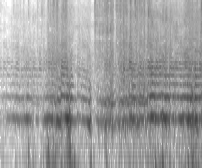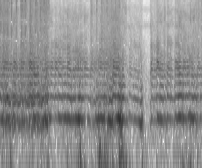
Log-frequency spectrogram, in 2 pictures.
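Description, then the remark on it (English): Dense, droning buzz of many flies, steady, with wavering pitch and brief dips as individual insects move about; no voices. “That is indeed the sound of flies.”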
